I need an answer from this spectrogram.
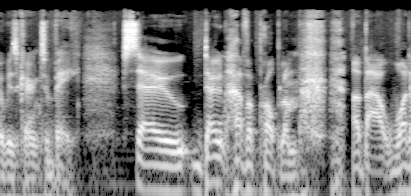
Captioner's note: chuckles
